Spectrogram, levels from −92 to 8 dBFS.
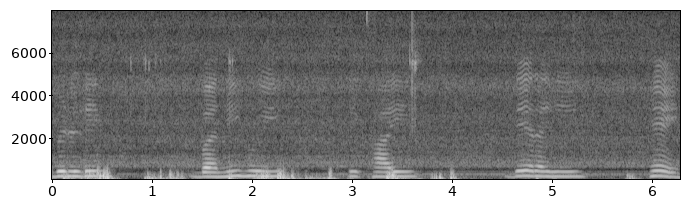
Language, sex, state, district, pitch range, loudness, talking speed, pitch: Hindi, female, Madhya Pradesh, Dhar, 210-235 Hz, -20 LUFS, 65 wpm, 225 Hz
